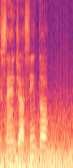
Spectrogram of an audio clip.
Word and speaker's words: San Jacinto: We're approaching San Jacinto. It's spelled Jacinto.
